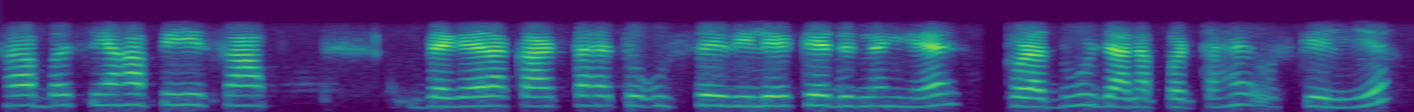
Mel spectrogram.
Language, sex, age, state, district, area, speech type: Hindi, female, 18-30, Bihar, Samastipur, rural, conversation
